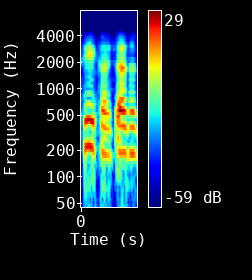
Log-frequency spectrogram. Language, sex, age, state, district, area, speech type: Kashmiri, female, 30-45, Jammu and Kashmir, Baramulla, rural, conversation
